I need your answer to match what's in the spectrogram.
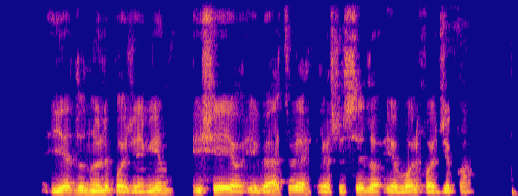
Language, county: Lithuanian, Šiauliai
